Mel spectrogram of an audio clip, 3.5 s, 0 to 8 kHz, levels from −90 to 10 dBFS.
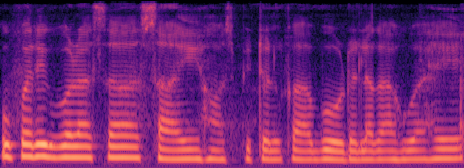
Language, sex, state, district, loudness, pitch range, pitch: Hindi, female, Bihar, Vaishali, -16 LUFS, 160-195 Hz, 170 Hz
